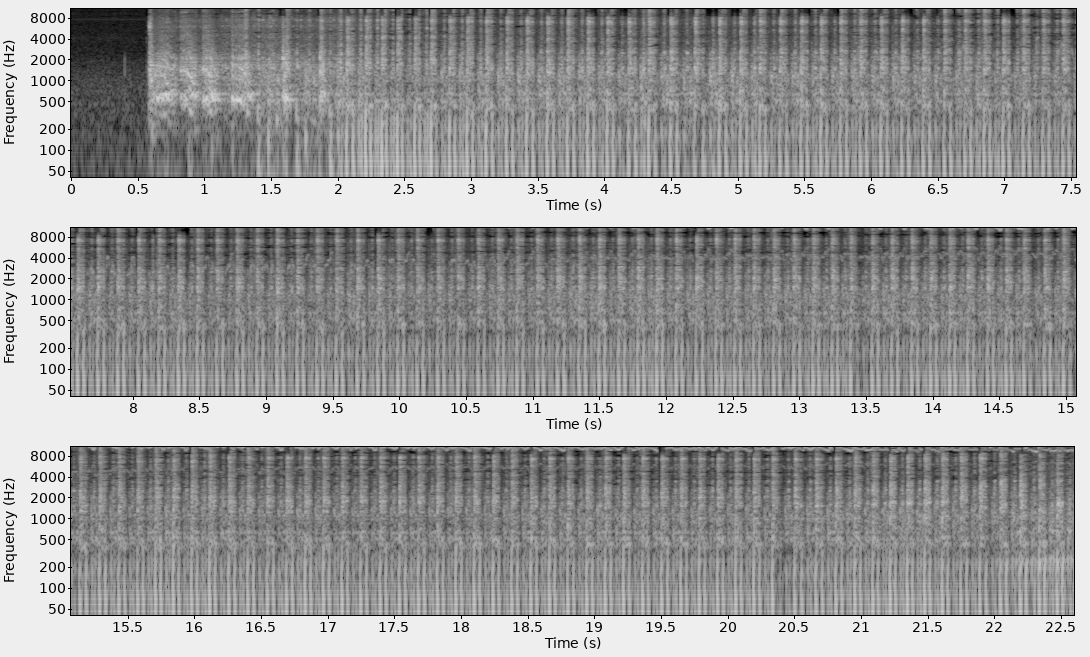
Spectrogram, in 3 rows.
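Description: Toyota 4S-FE 1.8-litre four-cylinder petrol engine started, kicking in suddenly about half a second in and then running loud and rough with a fast, uneven beat. The owners suspect a worn-out engine with low compression.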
